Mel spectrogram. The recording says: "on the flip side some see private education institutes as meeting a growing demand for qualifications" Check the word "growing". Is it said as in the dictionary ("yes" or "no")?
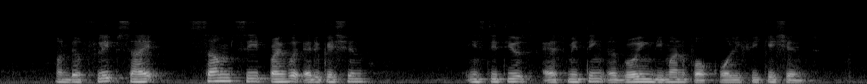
yes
